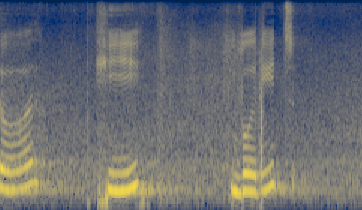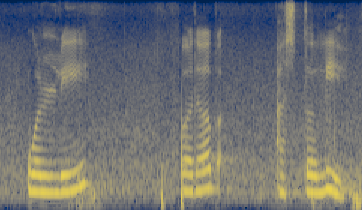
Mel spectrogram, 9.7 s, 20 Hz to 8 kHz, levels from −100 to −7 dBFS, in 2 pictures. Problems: constant background noise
